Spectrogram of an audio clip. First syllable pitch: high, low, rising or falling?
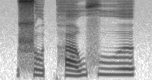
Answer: low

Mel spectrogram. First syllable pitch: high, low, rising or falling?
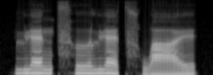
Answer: high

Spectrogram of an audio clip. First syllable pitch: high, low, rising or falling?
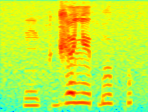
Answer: low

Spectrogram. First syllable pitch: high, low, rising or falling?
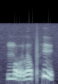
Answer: low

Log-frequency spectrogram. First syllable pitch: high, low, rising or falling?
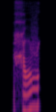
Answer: rising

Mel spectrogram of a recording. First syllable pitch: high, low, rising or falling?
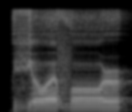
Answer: low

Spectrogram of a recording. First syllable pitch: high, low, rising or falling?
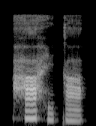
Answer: high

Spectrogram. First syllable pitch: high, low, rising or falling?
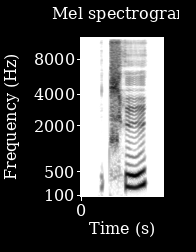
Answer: rising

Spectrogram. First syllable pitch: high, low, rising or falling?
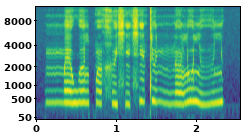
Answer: low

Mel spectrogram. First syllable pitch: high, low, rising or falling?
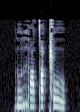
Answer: rising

